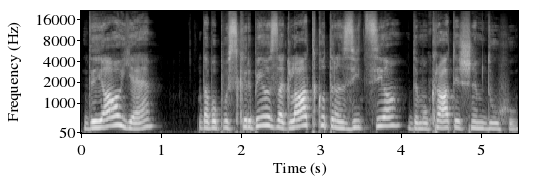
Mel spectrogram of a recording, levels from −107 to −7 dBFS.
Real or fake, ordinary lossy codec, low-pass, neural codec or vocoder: fake; none; none; vocoder, 44.1 kHz, 128 mel bands every 512 samples, BigVGAN v2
